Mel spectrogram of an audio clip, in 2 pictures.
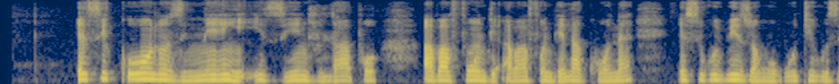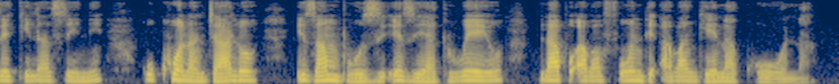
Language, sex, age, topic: North Ndebele, male, 25-35, education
